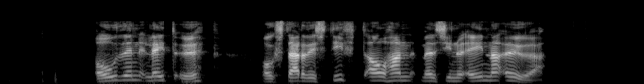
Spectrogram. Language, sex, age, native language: Icelandic, male, 50-59, Icelandic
